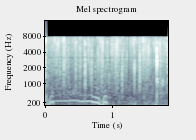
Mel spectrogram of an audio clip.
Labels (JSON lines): {"label": "biophony, cascading saw", "recorder": "SoundTrap 600 or HydroMoth"}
